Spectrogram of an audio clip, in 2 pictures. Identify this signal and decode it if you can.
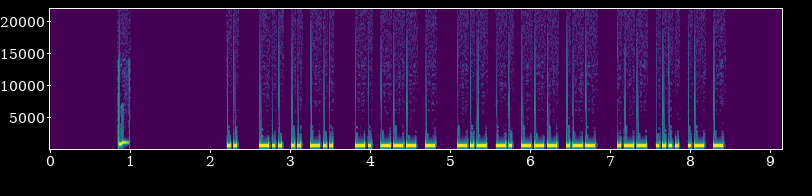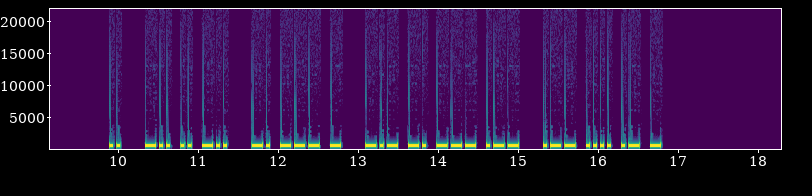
Morse code, heard as a keyed tone, about 29 wpm, 700 Hz. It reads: I DID NOT KNOW WHAT I DID NOT KNOW WHAT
